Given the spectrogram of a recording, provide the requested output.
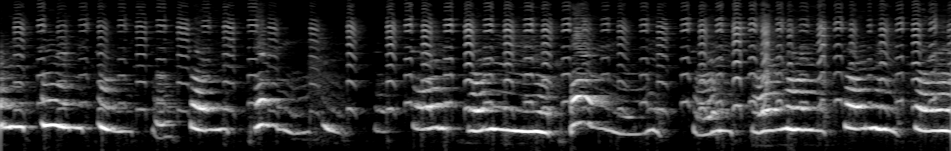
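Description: An Alaskan Malamute whines and cries in a run of high, wavering, nasal yelps.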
